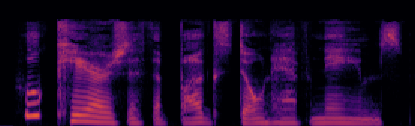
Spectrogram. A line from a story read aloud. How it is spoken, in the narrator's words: He said softly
